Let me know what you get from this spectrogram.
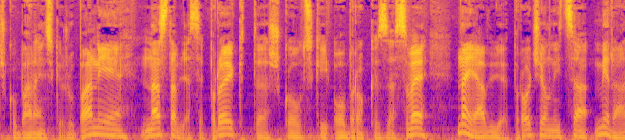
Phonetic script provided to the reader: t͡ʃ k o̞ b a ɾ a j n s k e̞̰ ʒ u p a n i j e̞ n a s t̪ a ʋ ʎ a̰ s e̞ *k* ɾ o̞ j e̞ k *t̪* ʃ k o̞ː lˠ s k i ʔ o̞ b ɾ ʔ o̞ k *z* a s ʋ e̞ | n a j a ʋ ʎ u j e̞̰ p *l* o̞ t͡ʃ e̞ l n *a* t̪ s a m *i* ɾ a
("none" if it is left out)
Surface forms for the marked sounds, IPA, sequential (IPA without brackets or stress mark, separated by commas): p, t̪, z, ɾ, i, i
